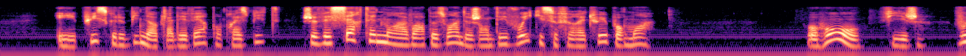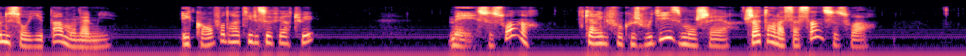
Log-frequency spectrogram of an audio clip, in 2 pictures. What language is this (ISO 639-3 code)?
fra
